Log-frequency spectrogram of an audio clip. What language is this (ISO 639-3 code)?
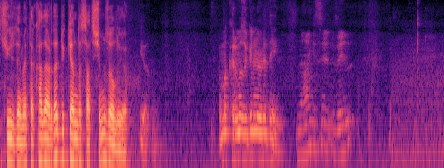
tur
